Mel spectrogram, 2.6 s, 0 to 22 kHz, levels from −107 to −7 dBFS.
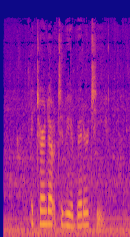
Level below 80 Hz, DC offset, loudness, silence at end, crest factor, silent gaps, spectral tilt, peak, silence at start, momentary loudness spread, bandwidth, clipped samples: -52 dBFS; under 0.1%; -32 LUFS; 0 s; 18 dB; none; -5 dB/octave; -16 dBFS; 0.05 s; 17 LU; 16 kHz; under 0.1%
